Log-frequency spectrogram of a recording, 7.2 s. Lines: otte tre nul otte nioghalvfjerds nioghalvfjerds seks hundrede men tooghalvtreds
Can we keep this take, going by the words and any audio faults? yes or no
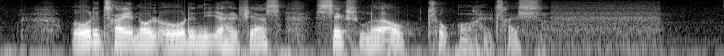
no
